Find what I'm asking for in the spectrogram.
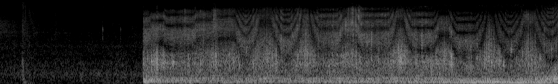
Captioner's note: car engine revving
